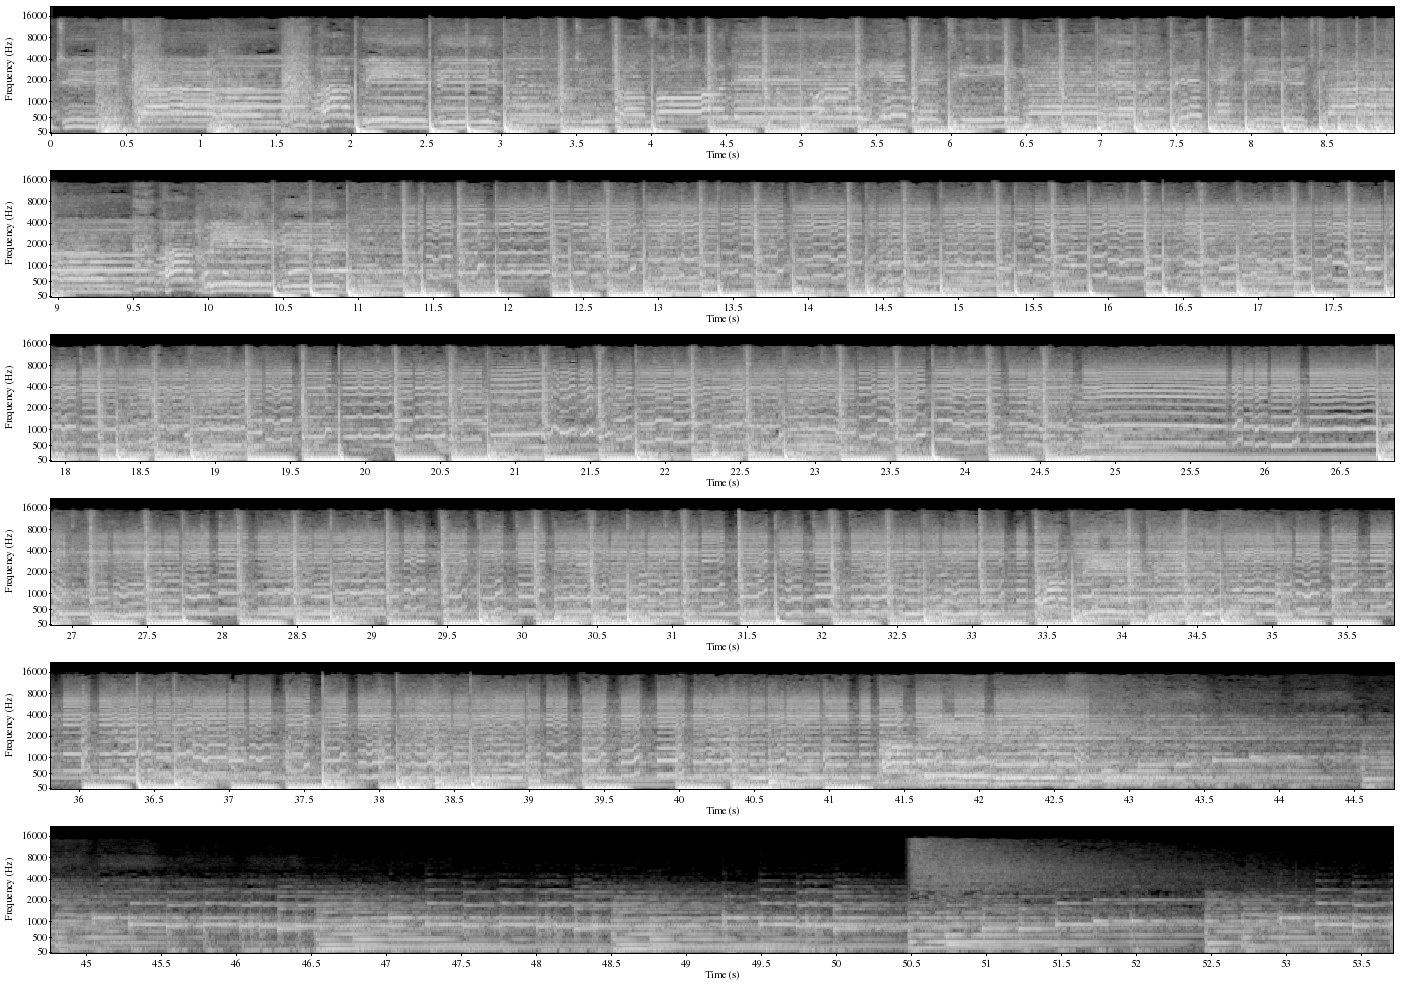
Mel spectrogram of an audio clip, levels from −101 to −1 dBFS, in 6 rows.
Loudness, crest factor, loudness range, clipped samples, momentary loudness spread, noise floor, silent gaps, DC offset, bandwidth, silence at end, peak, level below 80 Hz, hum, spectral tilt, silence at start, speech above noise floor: -12 LUFS; 10 dB; 16 LU; under 0.1%; 17 LU; -34 dBFS; none; under 0.1%; 15 kHz; 0 s; 0 dBFS; -12 dBFS; none; -4.5 dB/octave; 0 s; 20 dB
